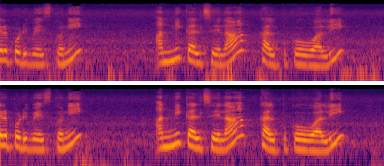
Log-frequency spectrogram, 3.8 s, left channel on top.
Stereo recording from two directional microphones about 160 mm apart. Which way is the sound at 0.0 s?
25° right (ahead or behind).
